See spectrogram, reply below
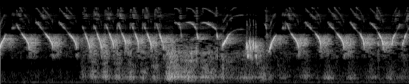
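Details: Canary singing, offered as a tutor song to coax silent or post-molt canaries: fast, even train of sharp descending chirps repeated about twice a second, with a soft rumbling background murmur through the middle.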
